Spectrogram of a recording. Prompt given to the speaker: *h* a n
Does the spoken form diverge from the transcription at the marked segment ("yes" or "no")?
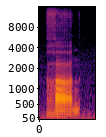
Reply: yes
